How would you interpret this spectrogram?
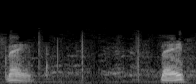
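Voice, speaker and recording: An actor playing a resolute defense lawyer who is gentle with children, in an old-time radio drama. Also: male voice, drawn-out words. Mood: earnest, urgent. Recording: dull, noisy vintage radio recording.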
